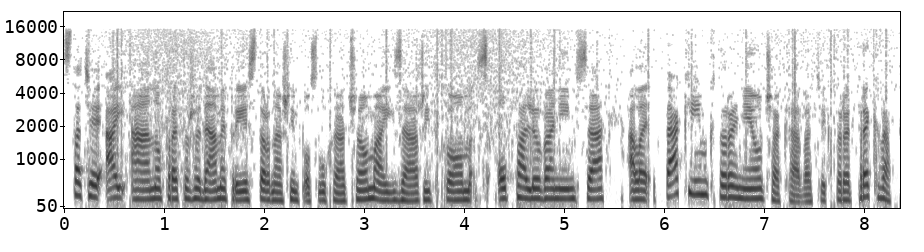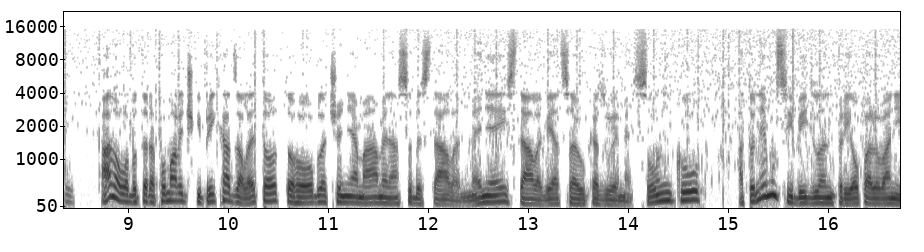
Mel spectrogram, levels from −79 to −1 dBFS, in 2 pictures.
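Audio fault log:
Throughout: overdone noise removal. The denoiser's been pushed way too hard, so any band sitting near its noise estimate gets shut off, and the quieter bits of the speech go with it. That leaves near-silent gaps with twinkly specks.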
